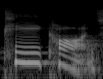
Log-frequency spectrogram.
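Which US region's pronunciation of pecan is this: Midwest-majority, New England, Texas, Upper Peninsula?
Upper Peninsula. It is said the Upper Peninsula way. "up in the Upper Peninsula, they have a few people that say pecan"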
